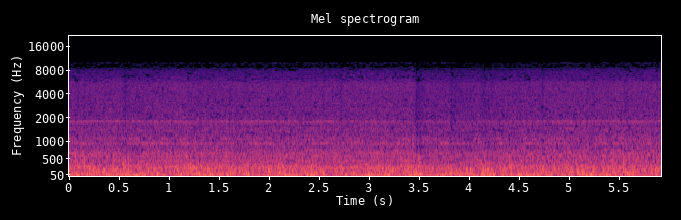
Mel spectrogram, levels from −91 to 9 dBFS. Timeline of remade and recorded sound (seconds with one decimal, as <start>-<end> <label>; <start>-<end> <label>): 0.0-5.9 recorded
